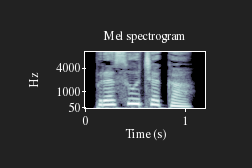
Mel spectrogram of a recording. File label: "ಪ್ರಸೂಚಕ", Kannada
